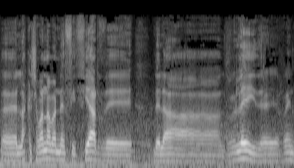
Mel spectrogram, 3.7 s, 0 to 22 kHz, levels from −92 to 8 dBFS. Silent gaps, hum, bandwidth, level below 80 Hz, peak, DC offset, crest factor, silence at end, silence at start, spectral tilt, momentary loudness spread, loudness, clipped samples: none; none; 15.5 kHz; -40 dBFS; -2 dBFS; under 0.1%; 20 dB; 0 s; 0 s; -4.5 dB/octave; 10 LU; -22 LUFS; under 0.1%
